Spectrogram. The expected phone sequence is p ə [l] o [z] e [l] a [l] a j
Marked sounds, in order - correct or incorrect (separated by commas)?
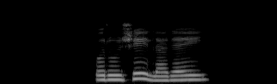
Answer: incorrect, incorrect, correct, incorrect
